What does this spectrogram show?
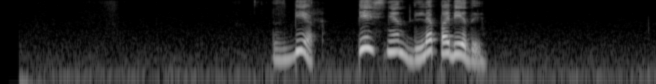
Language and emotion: Russian, positive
